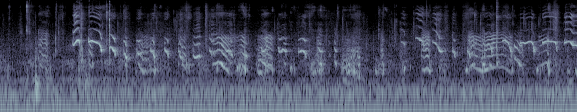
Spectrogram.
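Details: Eleven-day-old Lab puppies from Mocha's litter feeding and settling down to sleep. Clear, high, wavering squeals and whimpers rise and fall in quick, irregular bursts, several pups calling over one another.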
